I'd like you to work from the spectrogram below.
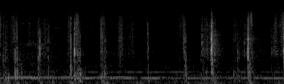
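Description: Tarot cards being shuffled, heard as faint crisp riffling taps in a few short bursts over a low, steady hum.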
